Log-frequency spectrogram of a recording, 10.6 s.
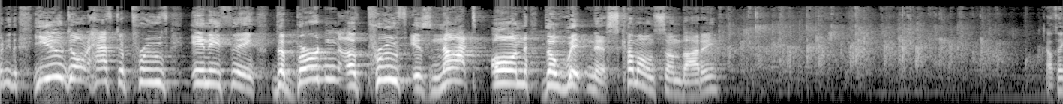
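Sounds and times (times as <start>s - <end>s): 
speech: 0.0s - 7.4s, 10.4s - 10.6s
crowd applauding: 7.0s - 10.6s.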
